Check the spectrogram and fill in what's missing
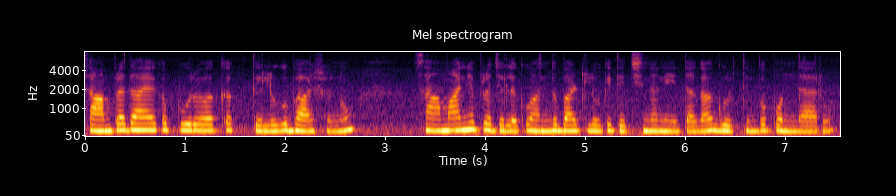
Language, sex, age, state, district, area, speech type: Telugu, female, 18-30, Telangana, Kamareddy, urban, spontaneous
